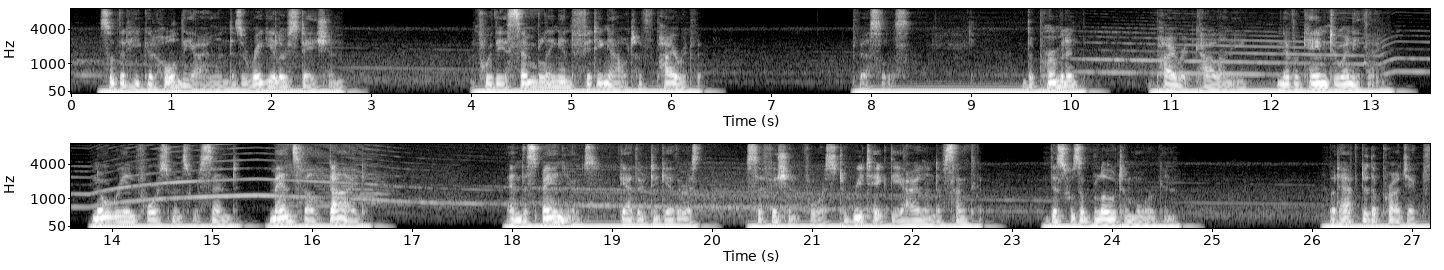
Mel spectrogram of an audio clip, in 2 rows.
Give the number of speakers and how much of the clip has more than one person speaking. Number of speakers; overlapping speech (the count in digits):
1, no overlap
